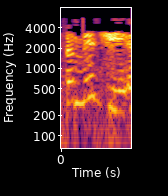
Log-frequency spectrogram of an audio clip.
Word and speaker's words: Bemidji: It's Bemidji, right? Isn't that how it's pronounced? – It's Bemidji, and it's a Native American.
